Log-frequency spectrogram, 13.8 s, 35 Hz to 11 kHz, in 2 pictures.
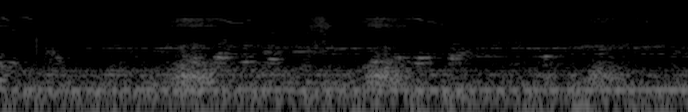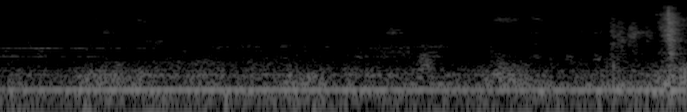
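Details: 3.5-month-old infant asleep, soft repeated snuffly breathing noises in time with breaths over a steady low hum; light infant snoring.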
